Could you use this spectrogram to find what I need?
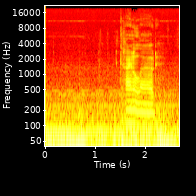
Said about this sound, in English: But now, what happens if I try to start my car with all this on? Is it overly loud? I'm going to roll up the window partially to avoid wind noise, but to let car noise out. Let's drive up the street.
